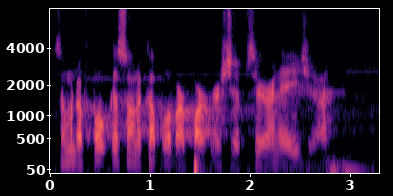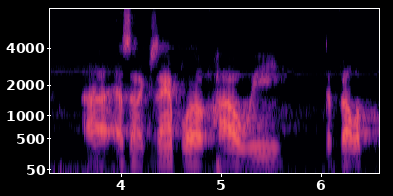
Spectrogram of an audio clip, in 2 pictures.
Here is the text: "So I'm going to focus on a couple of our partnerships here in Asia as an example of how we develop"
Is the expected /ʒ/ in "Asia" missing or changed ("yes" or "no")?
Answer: no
